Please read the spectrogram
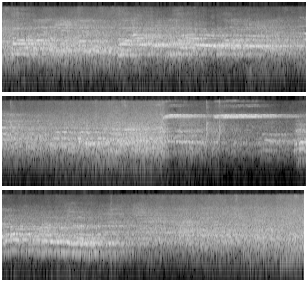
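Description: Players and coaches shouting to each other across an echoing indoor pool hall during a water polo game, with a referee's whistle held for about two and a half seconds near the middle; the shouting picks up again right after the whistle.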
